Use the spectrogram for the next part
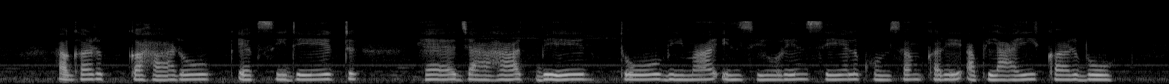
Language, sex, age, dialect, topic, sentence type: Magahi, female, 25-30, Northeastern/Surjapuri, banking, question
